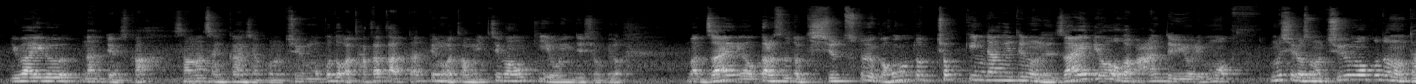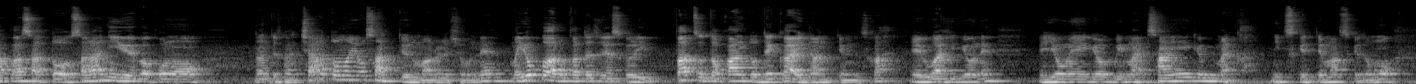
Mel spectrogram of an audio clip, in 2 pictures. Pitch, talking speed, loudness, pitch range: 135 Hz, 415 characters per minute, -20 LUFS, 115-160 Hz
